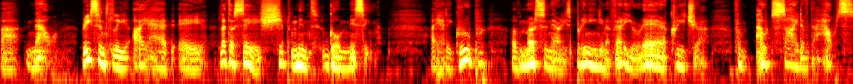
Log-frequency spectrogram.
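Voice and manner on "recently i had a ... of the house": very hushed, quiet voice. Voicing the uncle describing a missing shipment: very hushed tones. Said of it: "he says this in very hushed tones".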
